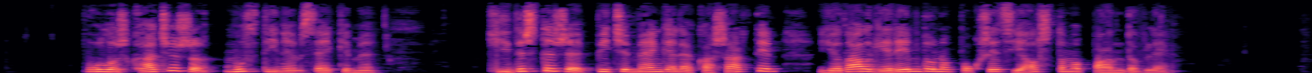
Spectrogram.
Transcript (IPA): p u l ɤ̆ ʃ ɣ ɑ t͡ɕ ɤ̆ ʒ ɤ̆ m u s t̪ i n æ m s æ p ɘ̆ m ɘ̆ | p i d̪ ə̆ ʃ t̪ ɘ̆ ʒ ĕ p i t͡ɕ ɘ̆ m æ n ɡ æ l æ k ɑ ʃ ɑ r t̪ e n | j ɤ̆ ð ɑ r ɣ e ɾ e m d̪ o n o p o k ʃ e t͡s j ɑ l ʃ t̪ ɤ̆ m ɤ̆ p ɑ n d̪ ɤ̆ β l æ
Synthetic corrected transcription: p u l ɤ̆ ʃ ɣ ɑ t͡ɕ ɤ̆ ʒ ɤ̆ m u s t̪ i n æ m s æ k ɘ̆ m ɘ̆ | k i d̪ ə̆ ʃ t̪ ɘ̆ ʒ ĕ p i t͡ɕ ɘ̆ m æ ŋ ɡ æ l æ k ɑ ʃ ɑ r t̪ e n | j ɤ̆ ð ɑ l ɣ e ɾ e m d̪ o n o p o k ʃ e t͡s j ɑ l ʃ t̪ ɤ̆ m ɤ̆ p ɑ n d̪ ɤ̆ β l æ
